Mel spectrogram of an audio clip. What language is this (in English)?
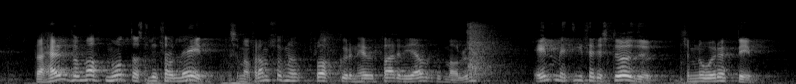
Icelandic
